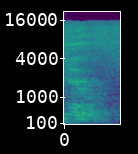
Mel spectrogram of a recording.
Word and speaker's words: GNU: Please pronounce it GNU. If you pronounce it new, you'll get people confused.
